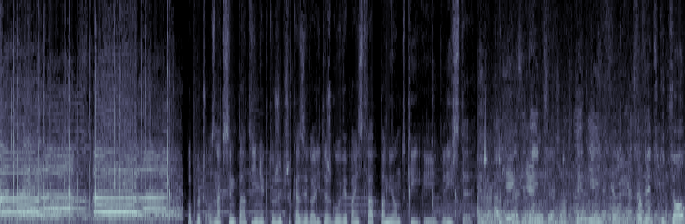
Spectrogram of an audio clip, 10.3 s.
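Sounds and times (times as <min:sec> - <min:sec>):
crowd booing a questioner at a presidential visit: 0:00.0 - 0:04.4
speech: 0:02.8 - 0:10.2.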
